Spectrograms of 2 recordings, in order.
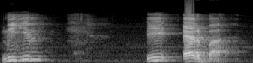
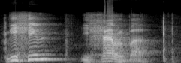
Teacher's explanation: O H na pronúncia eclesiástica ele é mudo, tá bom? Ele é um pouquinho aspirado ainda, mas ele é quase um mudo.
